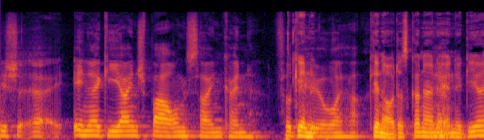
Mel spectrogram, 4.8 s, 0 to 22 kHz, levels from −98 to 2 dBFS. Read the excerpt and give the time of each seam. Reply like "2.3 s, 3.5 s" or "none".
none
